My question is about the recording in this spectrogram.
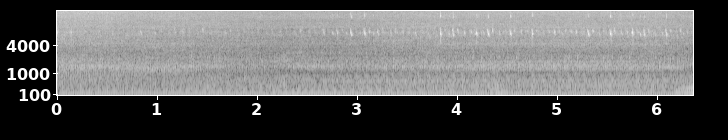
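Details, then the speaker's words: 1999 Mitsubishi Pajero Pinin/iO petrol engine just after high-pressure fuel pump replacement fixed its no-fuel no-start: smooth steady low idle, even rpm, no surging; normal. "anyway let's see if it starts without the bottom piece oh my god it worked it's running like a dream"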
